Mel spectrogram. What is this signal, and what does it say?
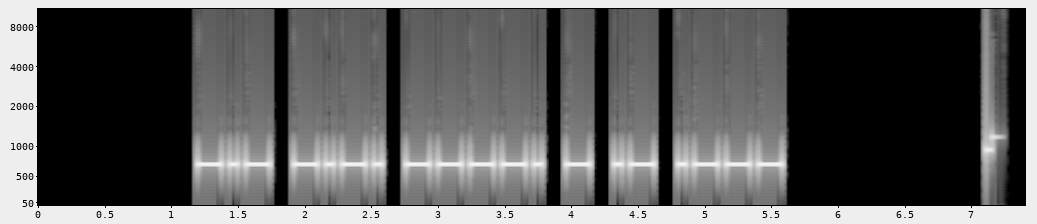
Morse code, heard as a keyed tone, about 20 wpm, 700 Hz. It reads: KC9TAJ
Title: USA Call Signs - 6 Characters - 8x Character Spacing - 20wpm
